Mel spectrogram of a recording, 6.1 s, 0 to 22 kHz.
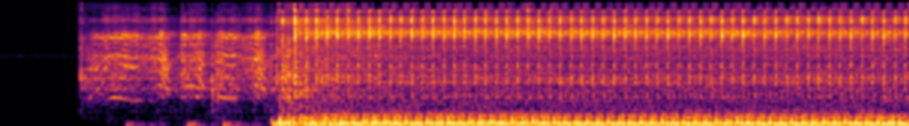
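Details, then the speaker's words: Yamaha MT-07, about 16,000–17,000 km, engine damaged by oil starvation: after cold start a hard regular knock about three per second over idle; owner suspects worn connecting rod bearings. "un gros bruit au niveau du jeu pensé au niveau du banc moteur je pense qu'un coussinets de bielles et hs"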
